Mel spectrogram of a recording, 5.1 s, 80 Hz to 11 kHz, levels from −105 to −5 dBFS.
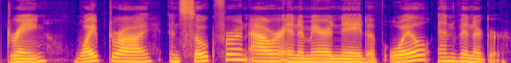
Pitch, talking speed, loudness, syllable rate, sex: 180 Hz, 175 wpm, -17 LUFS, 4.3 syllables/s, female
